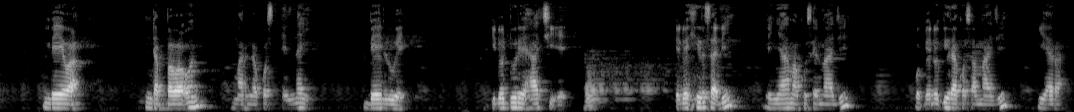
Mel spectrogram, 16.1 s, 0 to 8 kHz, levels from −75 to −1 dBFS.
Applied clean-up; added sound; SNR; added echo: classical method WPE with log-MMSE.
